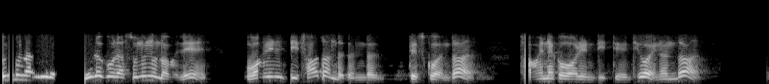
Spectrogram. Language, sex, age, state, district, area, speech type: Nepali, male, 18-30, West Bengal, Darjeeling, rural, conversation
